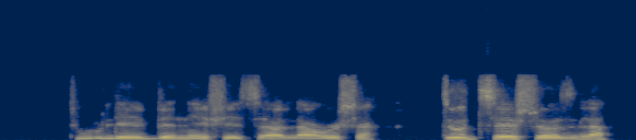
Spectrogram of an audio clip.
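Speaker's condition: Maladie de Charcot (ALS); degenerative disease

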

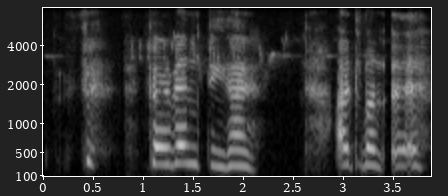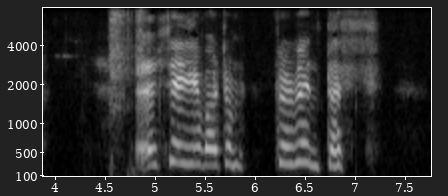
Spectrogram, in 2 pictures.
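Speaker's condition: Cerebral palsy; severe, wheelchair user

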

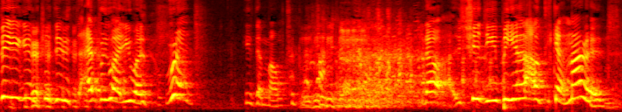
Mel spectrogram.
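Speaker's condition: Athetoid cerebral palsy; with myotonia and ataxia

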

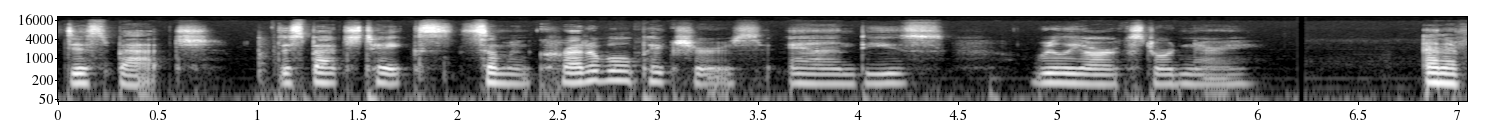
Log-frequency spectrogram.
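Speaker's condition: No condition

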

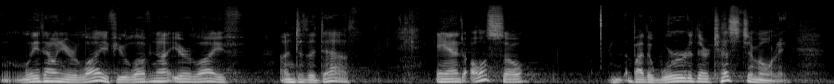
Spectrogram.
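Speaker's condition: No condition

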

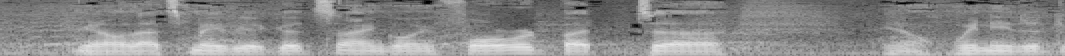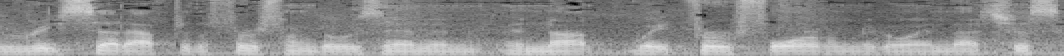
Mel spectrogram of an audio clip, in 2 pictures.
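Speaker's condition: No condition

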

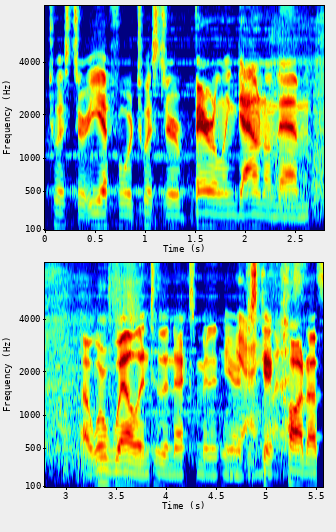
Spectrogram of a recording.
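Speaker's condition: No condition

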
